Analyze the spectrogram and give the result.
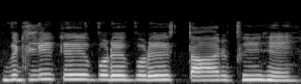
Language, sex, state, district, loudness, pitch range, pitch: Hindi, female, Madhya Pradesh, Bhopal, -14 LUFS, 200-220 Hz, 210 Hz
